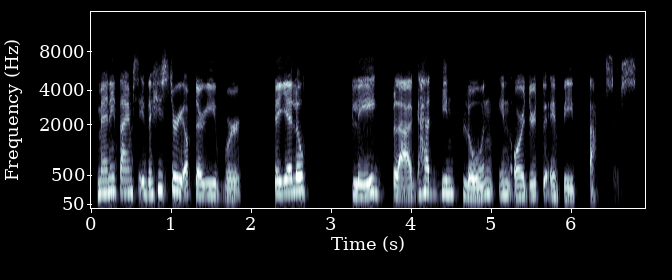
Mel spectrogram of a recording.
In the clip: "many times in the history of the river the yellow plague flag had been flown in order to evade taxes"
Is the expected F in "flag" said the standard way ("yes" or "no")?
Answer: no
